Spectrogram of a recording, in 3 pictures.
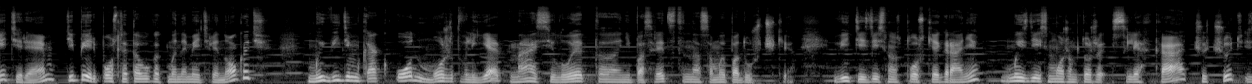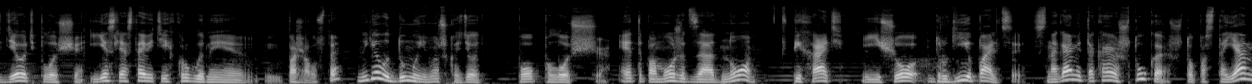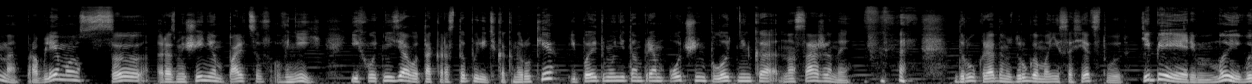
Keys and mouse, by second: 0.6 ], 9.1 ], 9.2 ], 9.3 ], 9.4 ], 17.4-32.6 ctrl+drag, 17.4-32.6 ctrl+middle drag, 17.4-32.6 ctrl+right drag.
